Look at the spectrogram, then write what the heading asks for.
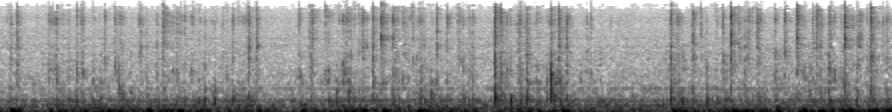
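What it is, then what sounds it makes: Laptop keyboard being typed on. Fingertips of both hands type continuously on the black plastic keys of a silver aluminium laptop keyboard. It's a dense, steady stream of soft clicks and taps with a low, muffled thump under each keystroke and faint bright ticks. The pace eases slightly in the middle before picking back up.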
